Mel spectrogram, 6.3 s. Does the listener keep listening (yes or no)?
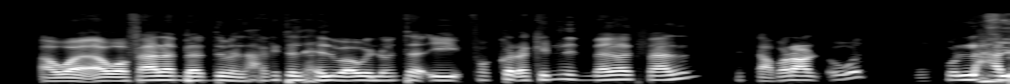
yes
